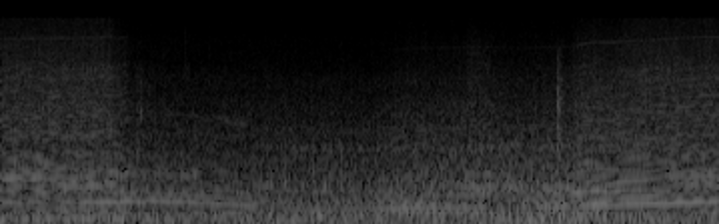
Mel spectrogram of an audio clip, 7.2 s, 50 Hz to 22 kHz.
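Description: A Buick GNX in Forza 5 held in third gear through a turn, its engine droning at a steady pitch that dips and then climbs as it accelerates, sustained and fairly faint.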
